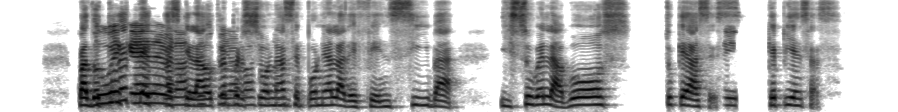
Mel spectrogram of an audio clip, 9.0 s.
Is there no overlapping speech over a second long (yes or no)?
no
